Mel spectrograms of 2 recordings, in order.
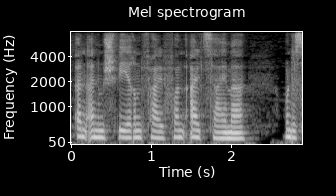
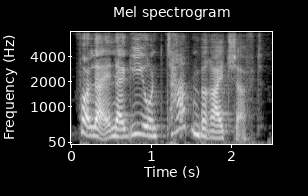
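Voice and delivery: put-on loud, high old-woman voice; almost shouting; 4 semitones higher, 9 dB louder than usual. A narrator's reading. Old woman praising her great-grandson to the officer, almost shouting. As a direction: proclaim it, nearly at a shout. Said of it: "Fast schreiend führte die alte".

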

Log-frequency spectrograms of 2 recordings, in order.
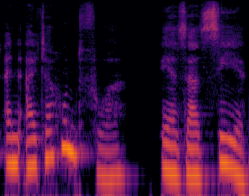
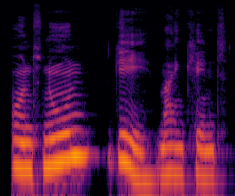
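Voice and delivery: slow, louder, final words of a grave ruler; stern king dismissing; 6 dB louder, slower than usual. Acted. The king sends Röschen away, slow and firm. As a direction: let the sentence land, slowly and firmly.

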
